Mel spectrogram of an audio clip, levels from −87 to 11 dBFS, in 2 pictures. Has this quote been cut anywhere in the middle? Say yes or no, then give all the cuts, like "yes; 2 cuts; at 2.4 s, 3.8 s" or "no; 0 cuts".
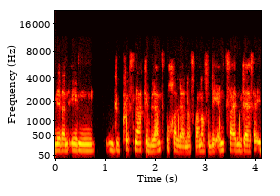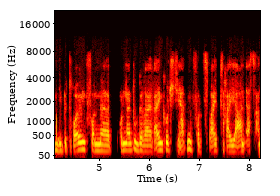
yes; 1 cut; at 4.0 s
